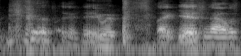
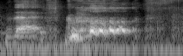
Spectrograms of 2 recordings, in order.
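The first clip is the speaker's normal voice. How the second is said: laughing; 12 semitones higher than usual. Real, not acted. Teller laughing at his gross banana story, laughing. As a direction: laugh the word out.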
